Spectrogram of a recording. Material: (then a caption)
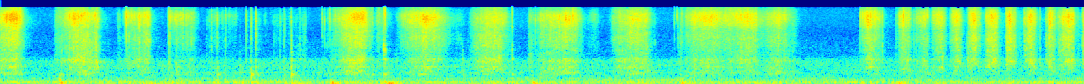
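Cotton canvas. Long nails and fingertips scratch and rub across a flat cream cotton canvas bag with a blue crown print lying on a wooden table. Rhythmic, bright scratching strokes come in bursts with a soft, hollow low thud beneath. The clip ends in a faster run of quick scratches.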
